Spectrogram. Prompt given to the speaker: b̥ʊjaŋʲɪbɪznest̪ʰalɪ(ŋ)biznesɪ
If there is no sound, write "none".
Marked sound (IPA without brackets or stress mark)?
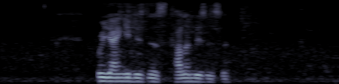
m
